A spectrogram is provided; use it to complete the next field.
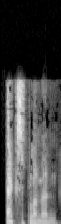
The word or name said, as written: explementary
